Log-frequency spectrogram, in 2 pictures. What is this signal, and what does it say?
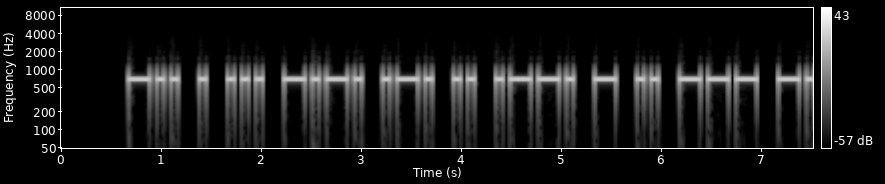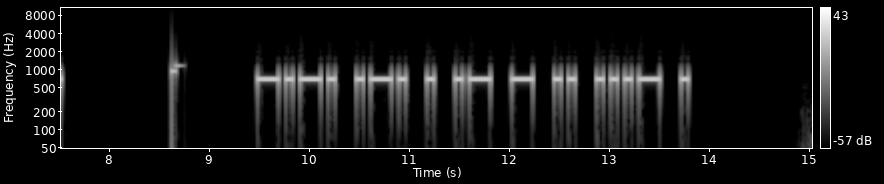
Morse code, heard as a keyed tone, about 17 wpm, 700 Hz. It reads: DESCRIPTION CREATIVE
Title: Sentences from Top 1300 Words - New Word Drill Alt - 17wpm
